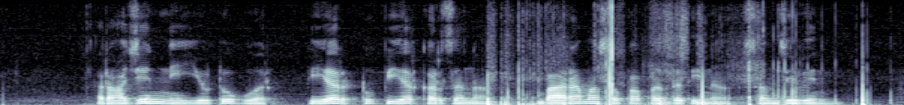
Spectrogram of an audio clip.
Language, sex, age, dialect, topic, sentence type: Marathi, female, 25-30, Northern Konkan, banking, statement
